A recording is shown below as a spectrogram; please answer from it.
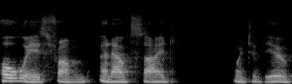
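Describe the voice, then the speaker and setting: A man speaks at a moderate pace in a medium pitch, his voice somewhat breathy. The background is quiet. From New York. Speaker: anthropologist and author. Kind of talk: panel discussion. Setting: video call. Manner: halting.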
